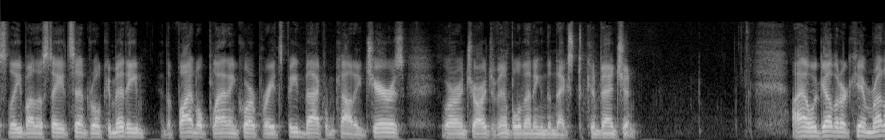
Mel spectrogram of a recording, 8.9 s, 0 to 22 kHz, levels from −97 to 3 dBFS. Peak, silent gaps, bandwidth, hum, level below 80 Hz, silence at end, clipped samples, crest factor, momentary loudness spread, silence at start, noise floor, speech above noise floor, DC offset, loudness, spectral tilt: -10 dBFS; none; 11.5 kHz; none; -62 dBFS; 0 s; under 0.1%; 14 dB; 7 LU; 0 s; -66 dBFS; 42 dB; under 0.1%; -24 LUFS; -5 dB/octave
